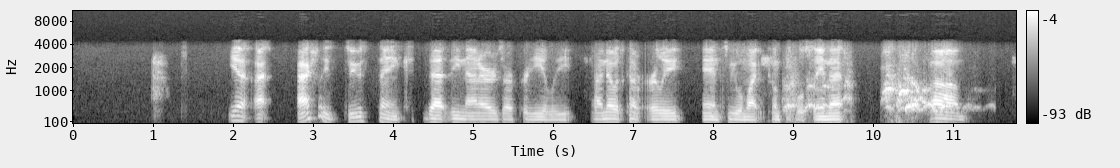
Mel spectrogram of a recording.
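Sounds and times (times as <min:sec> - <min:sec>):
speech: 0:02.0 - 0:11.2
dog barking and whining: 0:08.8 - 0:11.6.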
